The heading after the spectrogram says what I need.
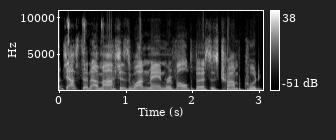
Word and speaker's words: Amash: Not Amish, or you will have a bunch of people from Pennsylvania with pitchforks coming after you. It's definitely That's all right. Amash.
